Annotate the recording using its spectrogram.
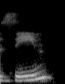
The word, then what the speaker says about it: zine: If they're creating a small little piece, they have this thing called a zine in the arts. So it's spelled Z-I-N-E, and it's like the second half of the word magazine.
